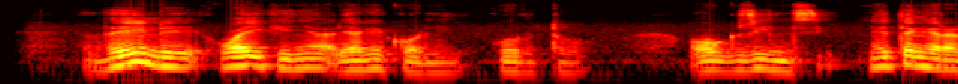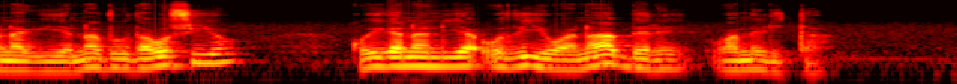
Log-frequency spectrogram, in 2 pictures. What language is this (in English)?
Kikuyu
